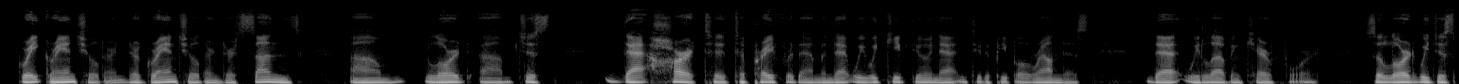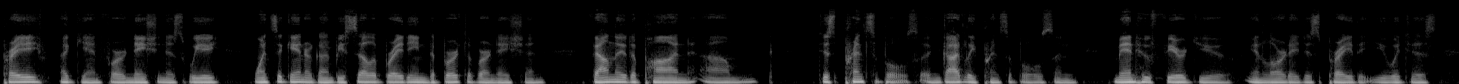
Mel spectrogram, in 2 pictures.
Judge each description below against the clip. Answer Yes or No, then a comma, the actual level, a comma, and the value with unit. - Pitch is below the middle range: Yes, low, 100 Hz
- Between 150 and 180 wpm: Yes, average, 165 wpm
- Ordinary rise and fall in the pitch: No, narrow, 2.1 semitones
